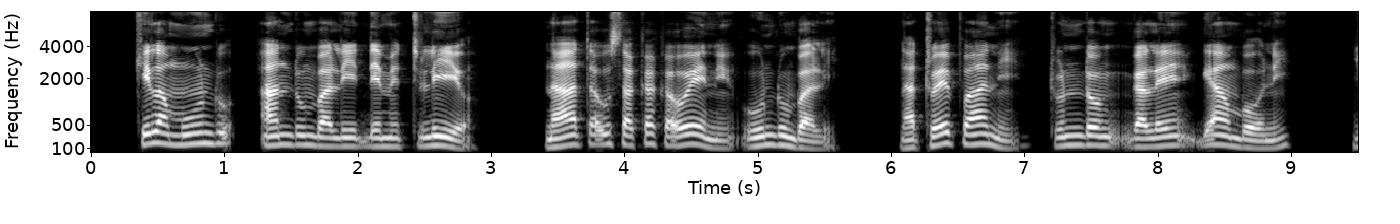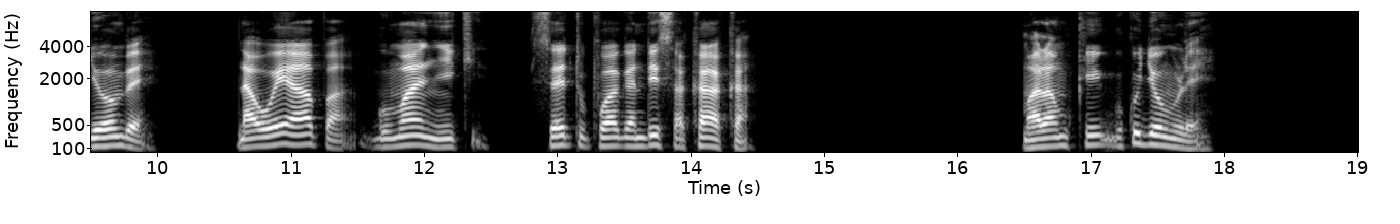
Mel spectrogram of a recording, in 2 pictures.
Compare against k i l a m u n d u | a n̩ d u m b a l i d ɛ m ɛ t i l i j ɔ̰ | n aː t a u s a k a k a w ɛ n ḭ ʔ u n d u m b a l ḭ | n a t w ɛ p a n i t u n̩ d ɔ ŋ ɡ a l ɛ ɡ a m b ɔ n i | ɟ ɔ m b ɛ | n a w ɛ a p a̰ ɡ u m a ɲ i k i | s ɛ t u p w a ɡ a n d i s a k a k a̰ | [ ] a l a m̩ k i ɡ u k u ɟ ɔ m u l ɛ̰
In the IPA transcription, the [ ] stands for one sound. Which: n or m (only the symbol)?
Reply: m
